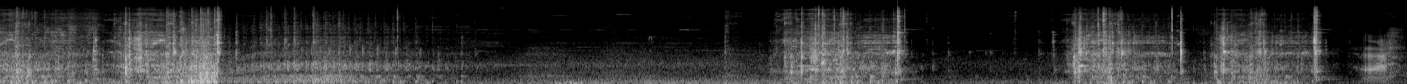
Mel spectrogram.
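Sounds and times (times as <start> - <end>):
recoil starter rope pulls: 0.0 - 4.8, 7.7 - 13.5
lawn mower engine cranking: 0.0 - 4.9, 7.7 - 13.5.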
